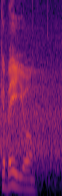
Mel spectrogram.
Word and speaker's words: Cabello: Isaac Cabello. That's how you say it.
